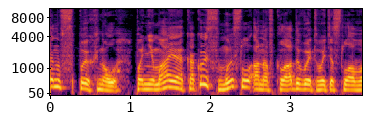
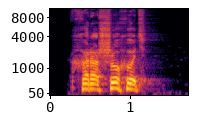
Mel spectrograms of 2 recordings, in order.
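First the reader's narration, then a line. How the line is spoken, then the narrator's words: Embarrassed muttering. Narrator (Russian): смущенно пробормотал Эреган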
